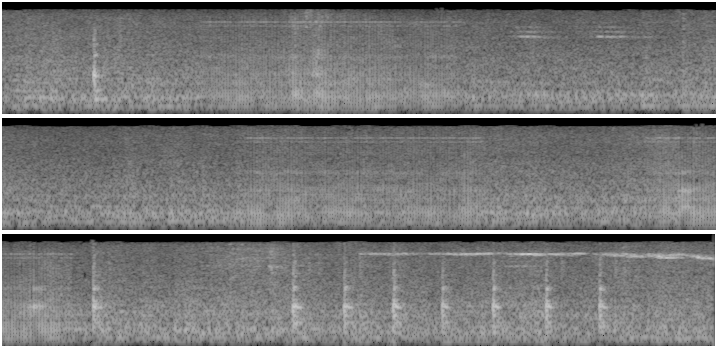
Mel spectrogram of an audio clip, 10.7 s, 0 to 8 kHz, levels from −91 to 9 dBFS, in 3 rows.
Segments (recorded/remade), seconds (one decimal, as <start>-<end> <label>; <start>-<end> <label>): 0.0-1.0 recorded; 1.0-2.3 remade; 2.3-4.8 recorded; 4.8-6.0 remade; 6.0-6.8 recorded; 6.8-7.5 remade; 7.5-10.7 recorded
